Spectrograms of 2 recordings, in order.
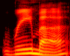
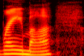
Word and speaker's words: Rhema: or the logos word it is Rima some people pronounce it Rhema word of God and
